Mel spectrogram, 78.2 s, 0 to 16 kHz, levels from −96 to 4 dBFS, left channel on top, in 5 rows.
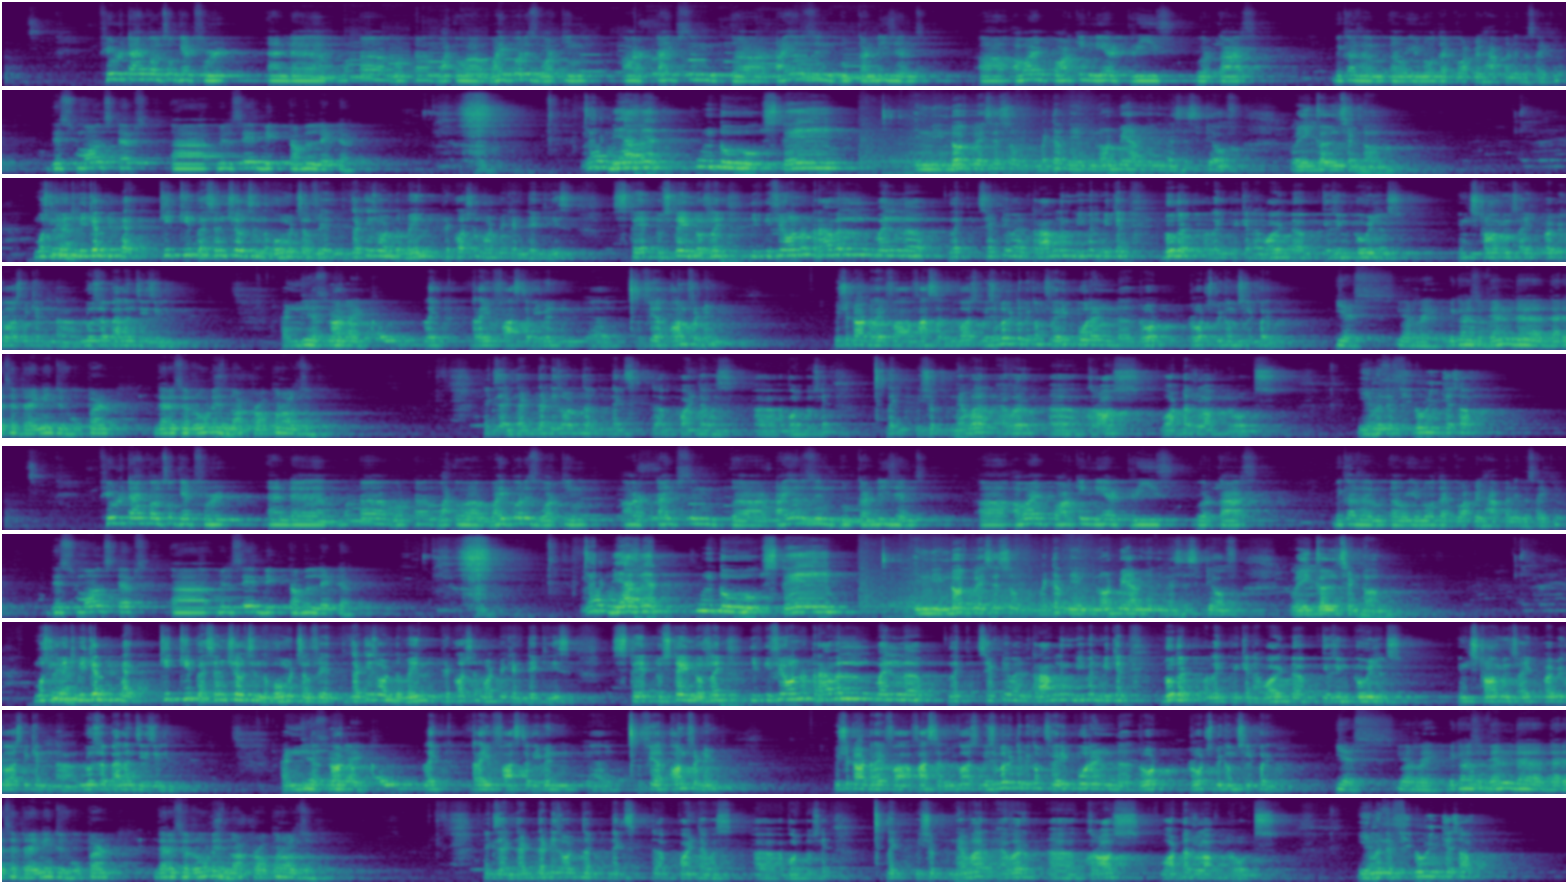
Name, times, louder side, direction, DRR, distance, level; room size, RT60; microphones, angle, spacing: voice 1, 1.0-2.3 2.6-5.9 6.2-9.2 9.7-11.7 11.9-12.5 13.3-15.7 16.1-17.1 17.3-19.1 21.5-22.1 31.8-32.0 49.9-50.5 60.2-63.7 64.1-65.8 76.1-76.3, equal, 5° right, 7 dB, 1.0 m, -30 dB
Wind instrument woodwind instrument, 3.1-8.9, left 3 dB, 35° left, 0.6 m, -39 dB
voice 2, 20.0-20.5 21.4-22.2 22.6-24.1 24.7-29.6 31.0-45.3 45.8-48.6 49.7-54.1 55.2-59.7 61.6-61.8 64.6-64.8 67.0-71.0 71.3-75.3 76.1-77.3, right 2 dB, 45° right, 5 dB, 1.8 m, -28 dB
sound 1, 24.2-28.1 28.7-28.8 29.0-29.1 29.3-29.4 29.7-29.8, right 2 dB, 90° right, 1.8 m, -43 dB
25.0 x 16.5 x 9.3 m, 1.4 s
head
